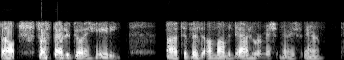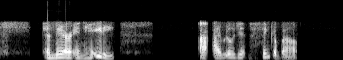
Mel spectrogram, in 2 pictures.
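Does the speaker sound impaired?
Yes: voice disorder; progressive voice disorder, debilitating disease diagnosed, first voice loss 1995 at youth pastors conference, worsened from 2002; 1995 voice dropped out, couldn't sing or talk, later lost range, control and power, raspy, broken.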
